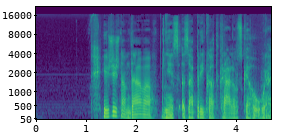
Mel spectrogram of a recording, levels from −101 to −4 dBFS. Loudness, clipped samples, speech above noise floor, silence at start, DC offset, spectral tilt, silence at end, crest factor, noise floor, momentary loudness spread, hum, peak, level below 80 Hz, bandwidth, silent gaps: -27 LUFS; under 0.1%; 43 dB; 1.1 s; under 0.1%; -4.5 dB/octave; 0 s; 26 dB; -70 dBFS; 4 LU; none; -2 dBFS; -44 dBFS; 17 kHz; none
